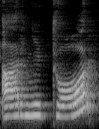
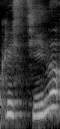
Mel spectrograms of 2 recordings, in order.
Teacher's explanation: je prononce les noms à l'islandaise ou à la suédoise si vous voulez, c'est pour ça que je roule les R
